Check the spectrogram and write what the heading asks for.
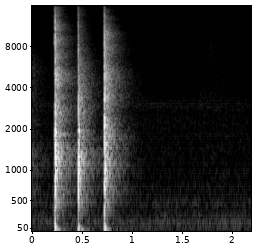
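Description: A man clapping his hands three times in quick succession, about four claps a second, in the first second.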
